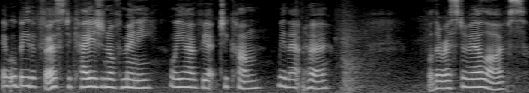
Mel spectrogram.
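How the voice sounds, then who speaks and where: A middle-aged woman, a bereaved mother reading a prepared personal statement in a solemn, measured way, in grief. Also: medium pitch, steady tone. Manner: solemn, measured delivery in short phrases. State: grieving.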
